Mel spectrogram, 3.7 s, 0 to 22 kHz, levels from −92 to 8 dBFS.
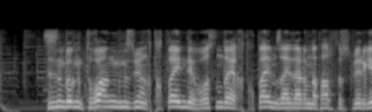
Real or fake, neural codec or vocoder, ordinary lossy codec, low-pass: real; none; none; 7.2 kHz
